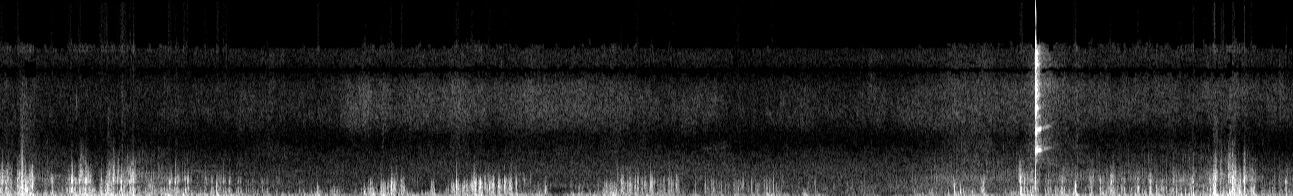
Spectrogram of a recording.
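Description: Wind buffeting the microphone, and about ten seconds in a single sharp metallic click: a driver striking a golf ball off the tee.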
